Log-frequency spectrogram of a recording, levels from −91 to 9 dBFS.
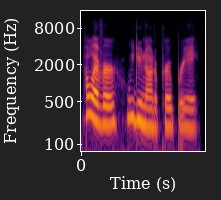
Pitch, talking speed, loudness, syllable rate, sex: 220 Hz, 160 wpm, -20 LUFS, 6.1 syllables/s, female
